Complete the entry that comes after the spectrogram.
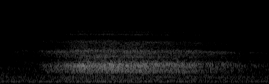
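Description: Slow, soft breath drawn in and released during a guided conscious-breathing self-massage, a single quiet airy swell rising and fading, close and alone with no talk.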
